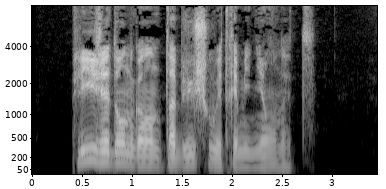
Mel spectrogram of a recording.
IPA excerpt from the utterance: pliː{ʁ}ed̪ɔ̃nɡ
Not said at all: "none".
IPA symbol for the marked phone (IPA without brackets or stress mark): ʒ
